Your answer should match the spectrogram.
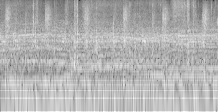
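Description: Music soundtrack with a steady drum beat.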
